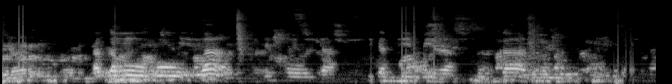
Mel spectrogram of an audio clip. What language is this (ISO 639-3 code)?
kin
